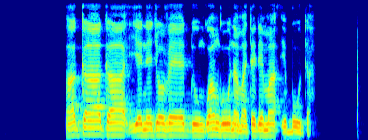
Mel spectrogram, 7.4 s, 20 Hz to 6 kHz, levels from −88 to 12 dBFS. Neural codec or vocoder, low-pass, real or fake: none; 5.4 kHz; real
